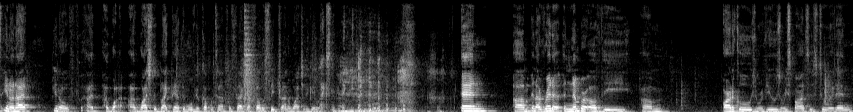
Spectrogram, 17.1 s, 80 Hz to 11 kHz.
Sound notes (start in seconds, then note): 6.8 audience laughs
